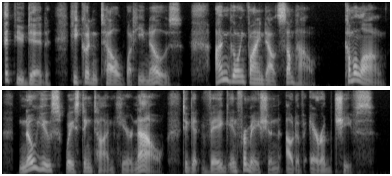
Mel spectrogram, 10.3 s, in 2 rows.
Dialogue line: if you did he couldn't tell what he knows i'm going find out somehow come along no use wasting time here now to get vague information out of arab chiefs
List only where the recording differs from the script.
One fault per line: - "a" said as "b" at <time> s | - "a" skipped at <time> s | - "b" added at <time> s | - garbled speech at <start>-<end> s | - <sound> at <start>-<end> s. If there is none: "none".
none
